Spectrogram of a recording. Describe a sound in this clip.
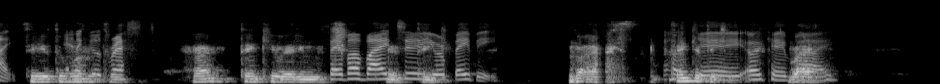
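A woman speaks animatedly through a headset microphone on an online call.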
